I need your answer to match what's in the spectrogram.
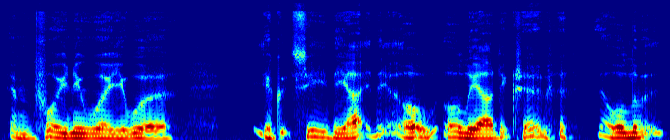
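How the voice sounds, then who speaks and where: A hundred-year-old British man, a navy veteran, remembering his service in a halting, unscripted way, searching for words and trailing off. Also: mid-range voice, warm tone, dry recording. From Britain. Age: 100.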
